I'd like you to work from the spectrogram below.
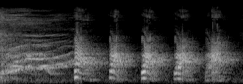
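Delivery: barking laugh. Acted. Cohn answering whether he's going to win, barking laugh. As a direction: derisive staccato bark of a laugh. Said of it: "Cohn laughs, this short, barking laugh".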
